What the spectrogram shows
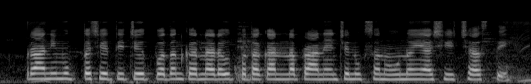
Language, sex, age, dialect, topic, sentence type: Marathi, female, 18-24, Standard Marathi, agriculture, statement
